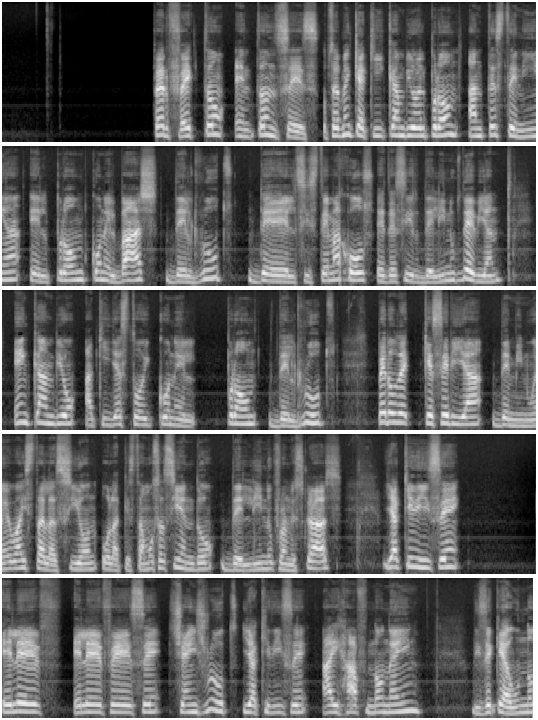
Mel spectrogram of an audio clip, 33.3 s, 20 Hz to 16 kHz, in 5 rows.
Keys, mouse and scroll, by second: 6.7-23.1 drag, 32.8 click.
